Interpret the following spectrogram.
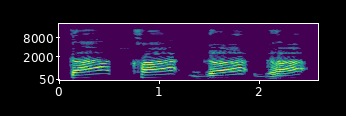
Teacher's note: क ख ग और घ का उच्चारण जो होता है केवल कंठ से होता है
